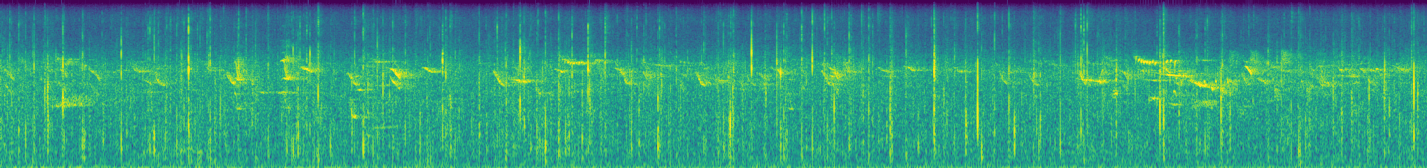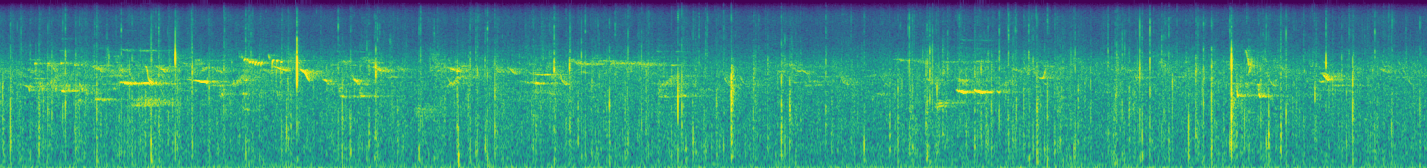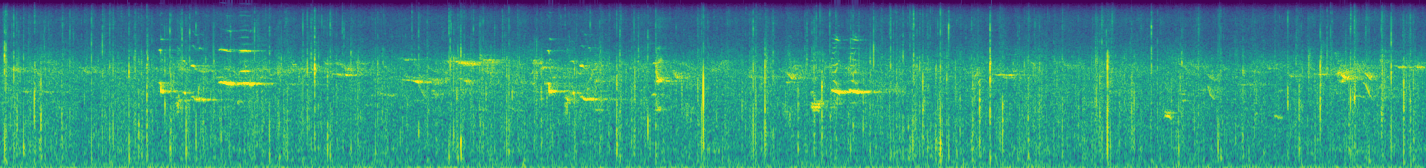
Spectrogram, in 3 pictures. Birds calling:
Iiwi (Drepanis coccinea), Hawaii Amakihi (Chlorodrepanis virens), Apapane (Himatione sanguinea), Omao (Myadestes obscurus)

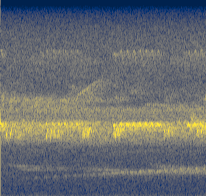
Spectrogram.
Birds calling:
Plumbeous Antbird (Myrmelastes hyperythrus), Hauxwell's Thrush (Turdus hauxwelli)

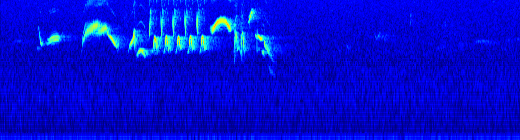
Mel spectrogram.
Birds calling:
Fox Sparrow (Passerella iliaca), Mountain Chickadee (Poecile gambeli)

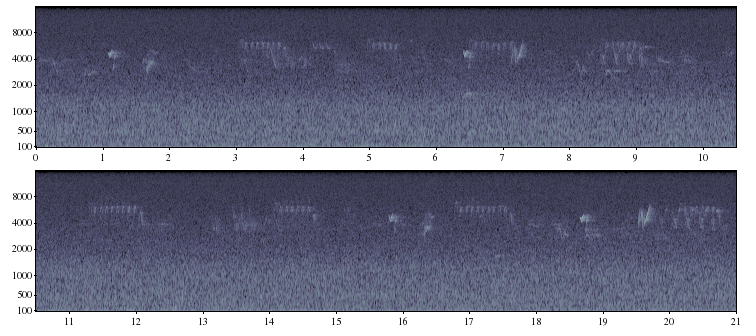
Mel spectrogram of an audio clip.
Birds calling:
Green-tailed Towhee (Pipilo chlorurus), Yellow-rumped Warbler (Setophaga coronata), Dusky Flycatcher (Empidonax oberholseri), Mountain Quail (Oreortyx pictus), Mountain Chickadee (Poecile gambeli), MacGillivray's Warbler (Geothlypis tolmiei)

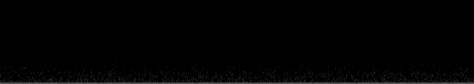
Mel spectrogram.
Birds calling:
Spotted Towhee (Pipilo maculatus)

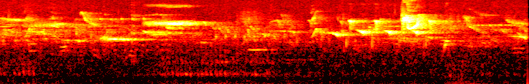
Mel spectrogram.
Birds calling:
Warbling White-eye (Zosterops japonicus), Hawaii Akepa (Loxops coccineus), Apapane (Himatione sanguinea)

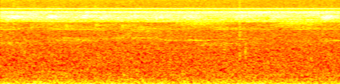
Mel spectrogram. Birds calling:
Hauxwell's Thrush (Turdus hauxwelli)

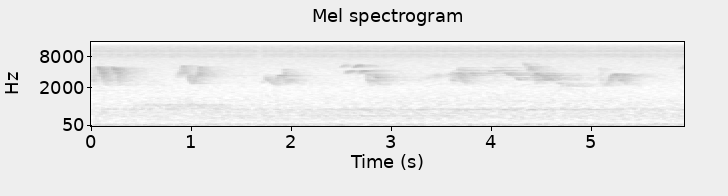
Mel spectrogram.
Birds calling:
Red-eyed Vireo (Vireo olivaceus), Veery (Catharus fuscescens)

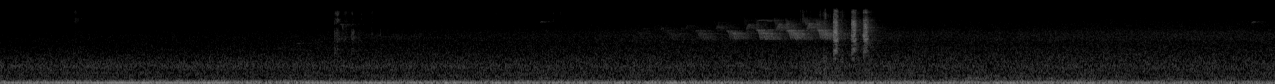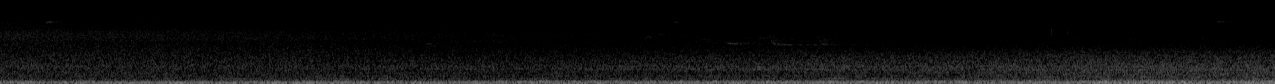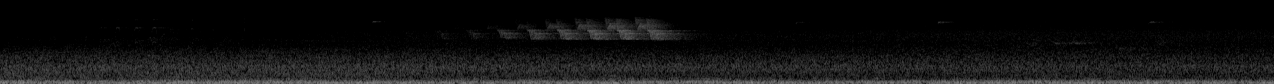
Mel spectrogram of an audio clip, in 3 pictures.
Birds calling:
Ovenbird (Seiurus aurocapilla), unidentified bird, Gray Catbird (Dumetella carolinensis), Hairy Woodpecker (Dryobates villosus), Black-capped Chickadee (Poecile atricapillus)

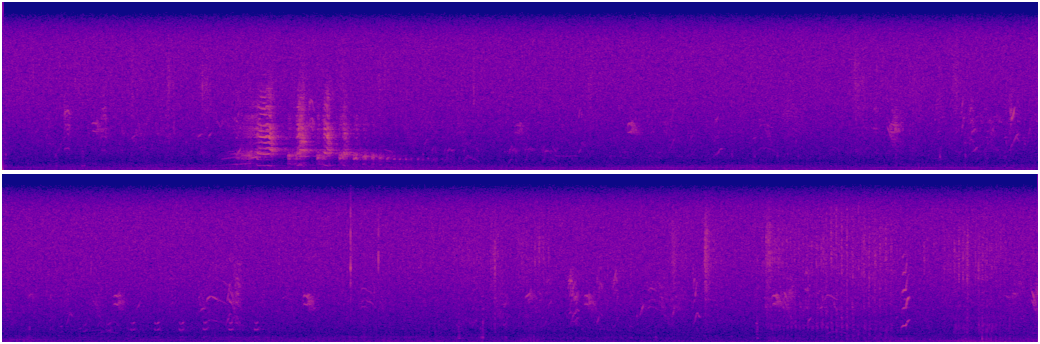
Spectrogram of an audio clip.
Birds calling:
Erckel's Francolin (Pternistis erckelii), Hawaii Amakihi (Chlorodrepanis virens)

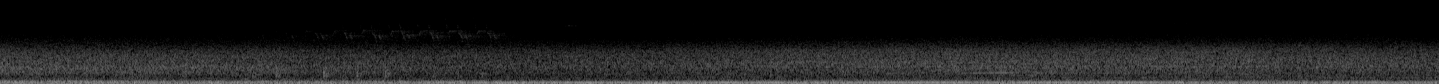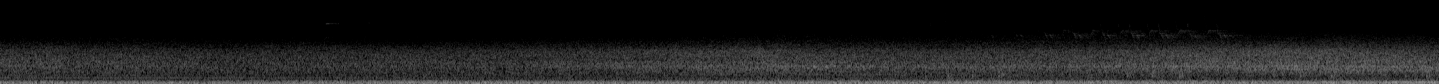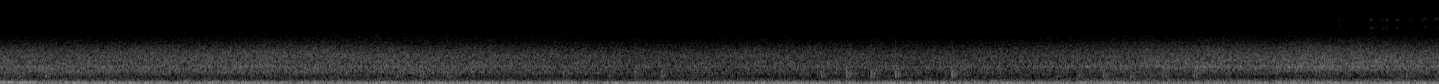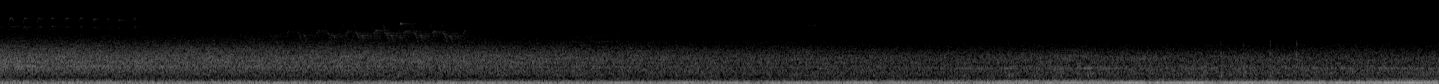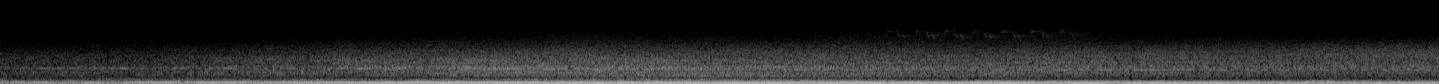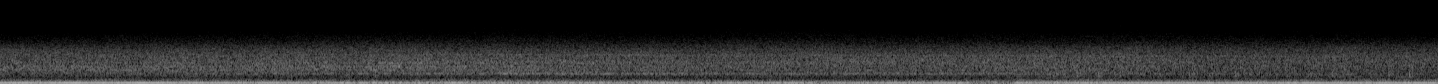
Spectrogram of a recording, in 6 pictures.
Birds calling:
unidentified bird, Ovenbird (Seiurus aurocapilla), Downy Woodpecker (Dryobates pubescens), Black-capped Chickadee (Poecile atricapillus)

